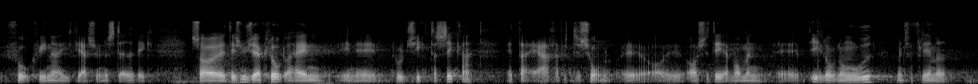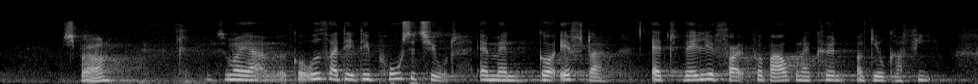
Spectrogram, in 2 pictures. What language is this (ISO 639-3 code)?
dan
